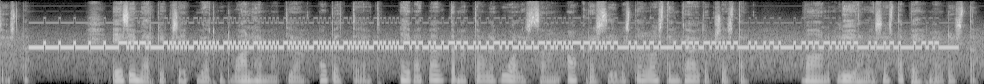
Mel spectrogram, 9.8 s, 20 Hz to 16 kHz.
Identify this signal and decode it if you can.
RTTY (50 baud, 450 Hz shift), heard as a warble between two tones, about 2100 Hz centre, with radio static and speech in Finnish. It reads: RYRYRYRYRYRYRYRY CQ CQ CQ DE SV2UL SV2UL SV2UL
